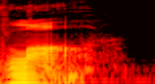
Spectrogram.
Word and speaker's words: Lens: Lens. That is spelled L-E-N-S, like the English word lens.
